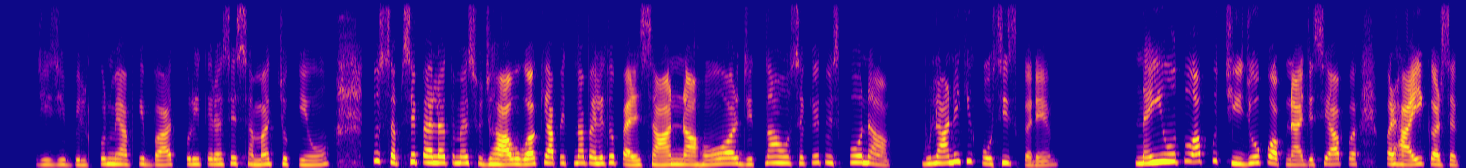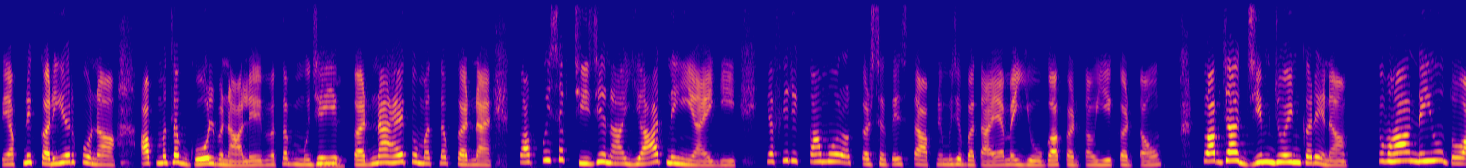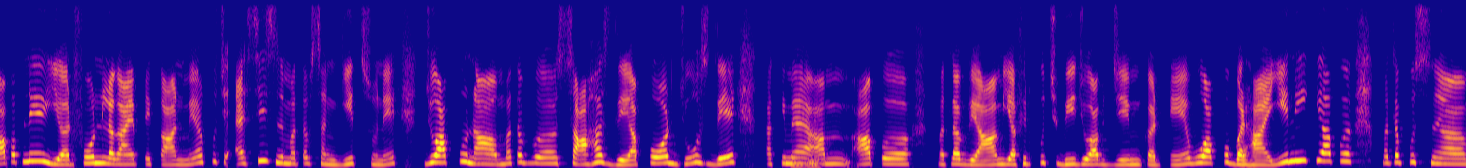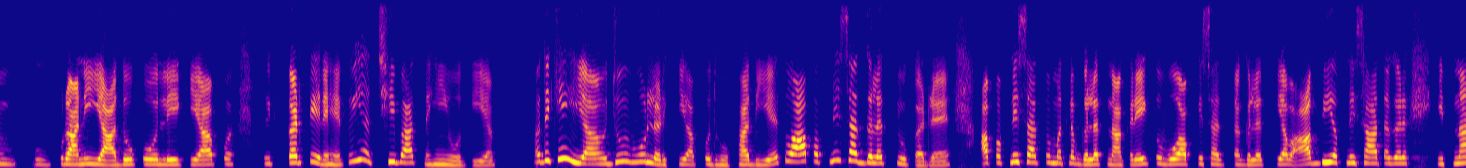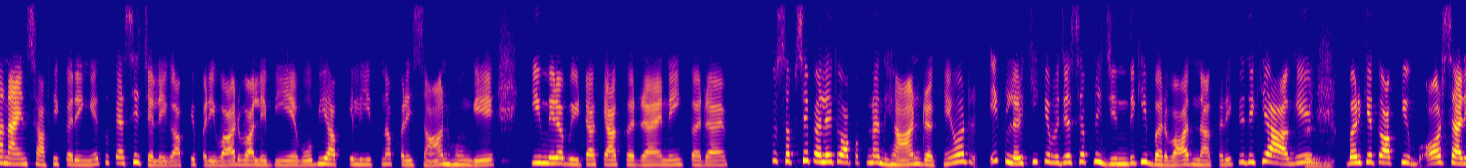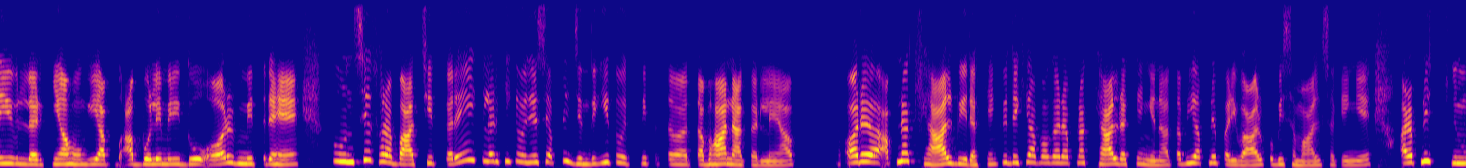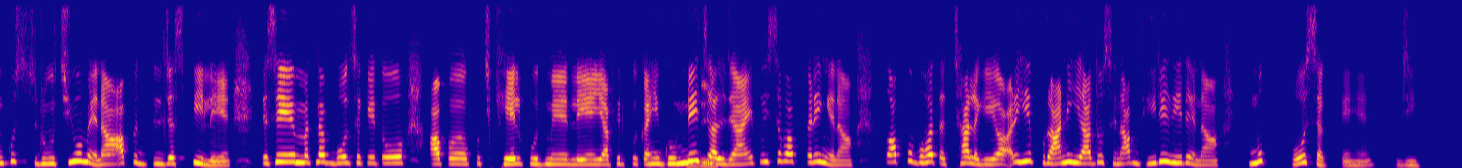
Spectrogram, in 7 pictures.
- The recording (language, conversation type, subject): Hindi, advice, मैं पुरानी यादों से मुक्त होकर अपनी असल पहचान कैसे फिर से पा सकता/सकती हूँ?
- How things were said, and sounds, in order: in English: "करियर"; in English: "गोल"; in English: "जॉइन"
